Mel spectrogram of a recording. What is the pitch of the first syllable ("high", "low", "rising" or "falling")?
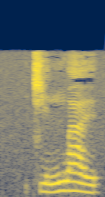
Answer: rising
